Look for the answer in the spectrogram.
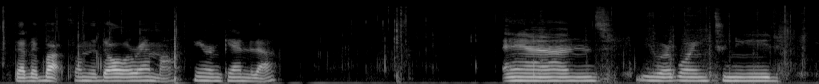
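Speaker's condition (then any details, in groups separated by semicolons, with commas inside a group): Cerebral palsy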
